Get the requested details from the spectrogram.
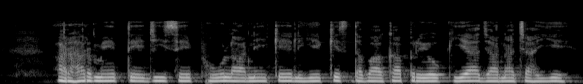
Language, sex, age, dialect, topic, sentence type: Hindi, male, 25-30, Awadhi Bundeli, agriculture, question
